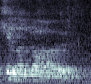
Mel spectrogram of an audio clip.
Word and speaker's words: Killaloe: spelled Killaloe, like this, K-I-L-L-A-L-O-E, and the newer locals call it Killaloe, but the older residents call it Killaloe because that's the way it was pronounced in Ireland where the name came from.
